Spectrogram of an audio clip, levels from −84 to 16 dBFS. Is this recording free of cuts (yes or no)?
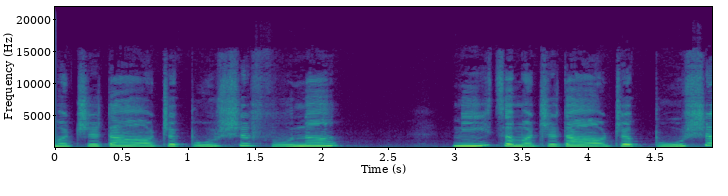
yes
